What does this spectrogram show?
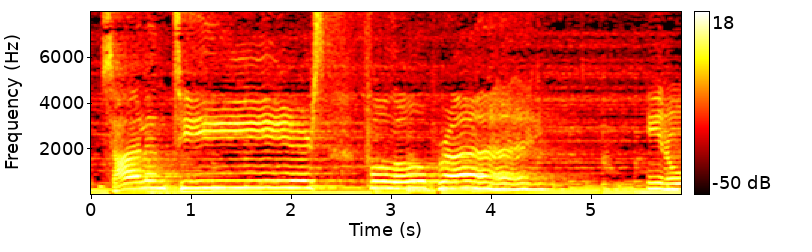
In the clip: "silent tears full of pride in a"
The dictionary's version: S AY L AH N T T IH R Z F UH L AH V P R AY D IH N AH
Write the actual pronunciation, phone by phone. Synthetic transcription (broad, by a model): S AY L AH N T T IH R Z F UH L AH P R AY IH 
